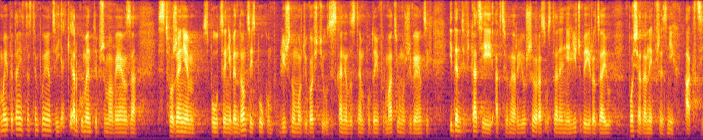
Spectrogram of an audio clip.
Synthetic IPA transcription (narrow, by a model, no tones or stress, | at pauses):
mɔjɛpɘt̪aɲejɛsnast̪ɛmpujɔnt̪sɛjakʲɛaɾɡumɛnt̪ɘpʂɛmavʲjajɔ̃w̃za | st̪fɔʐɛɲɛm | spuwt̪sɛɲɛbɛnd̪ɔnt̪sɛjspuwkɔ̃w̃publʲit͡ʂnɔ̃w̃mɔʐlʲivɔɕt͡ɕiuzɘskaɲad̪ɔst̪ɛmpud̪ɔinfɔɾmat̪sʲjiumɔʐlʲivʲajɔnt̪sɘx | id̪ɛnt̪ɘfʲi̥kat̪sʲjɛjejʔak̚t̪sʲjɔnaɾjuʂɘɔɾʔasṵst̪alɛɲɛlʲid͡ʐbɘiɾɔd̪zajupɔɕad̪anɘxpʂɛzɲixa̰kt̪sʲji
